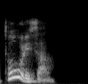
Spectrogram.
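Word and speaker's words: 桃里: ホテルオークラじゃないんですけど、新宿の中華料理の通りさん。 – 通りさん。 – 桃の里って書いて通りさんって読むんですけど。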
